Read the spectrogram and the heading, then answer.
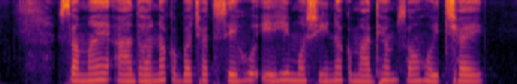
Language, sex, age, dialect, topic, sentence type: Maithili, female, 51-55, Southern/Standard, agriculture, statement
